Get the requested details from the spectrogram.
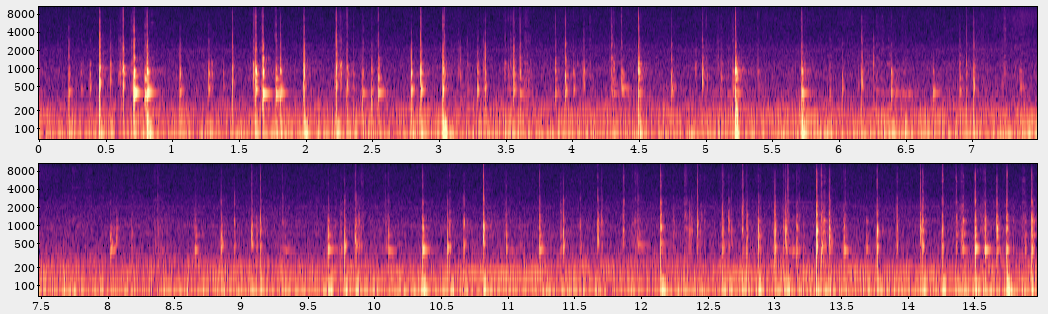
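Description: A small hollow wooden toy pellet drum has its membrane tapped with fingertips and nails, making a steady patter of quick, dry taps with a hollow tone. Brighter nail clicks stand out over a soft low hum, and each tap dies away almost at once.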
